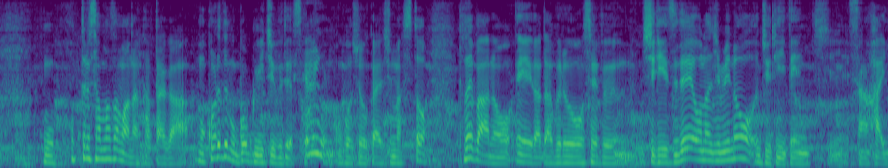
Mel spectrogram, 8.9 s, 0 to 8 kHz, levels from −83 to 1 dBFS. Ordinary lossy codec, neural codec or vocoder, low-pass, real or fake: none; codec, 16 kHz, 4 kbps, FunCodec, trained on Chinese and English, 50 frames a second; none; fake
